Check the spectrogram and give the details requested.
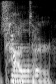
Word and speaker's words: Qatar: Nikela, it's pronounced Qatar.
